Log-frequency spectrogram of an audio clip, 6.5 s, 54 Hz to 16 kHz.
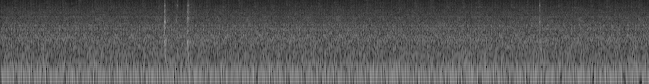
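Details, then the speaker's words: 6.4 Cummins truck, 5R110W reinstalled with replacement torque converter after the old one's locked clutch stalled the engine in gear: deep steady diesel idle in reverse and drive without sagging or dying; normal idle in gear, no stall. "So we're in neutral. Go to reverse. No stall. Drive, no stall."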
